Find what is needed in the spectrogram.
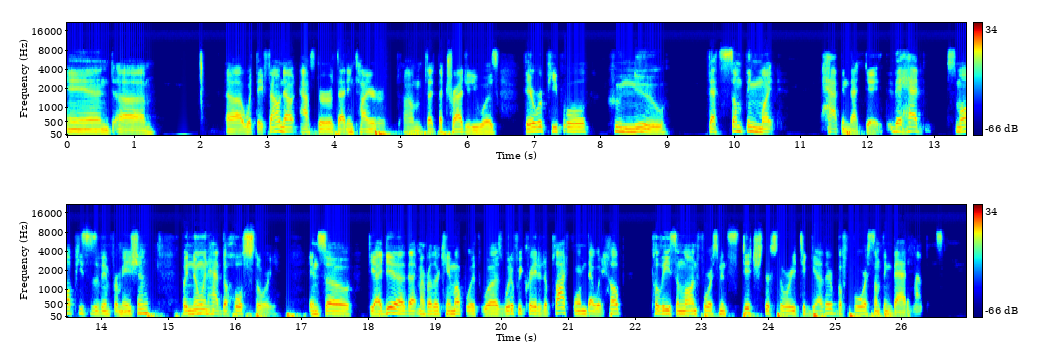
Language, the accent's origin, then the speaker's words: English; Washington, D.C. area, United States; No, in the Washington, D.C. area.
